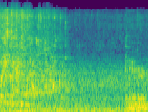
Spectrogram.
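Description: Liquid pours into canning jars of chickpeas, a close splashing gurgle that thins and steadies as the jars fill, in a short burst.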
